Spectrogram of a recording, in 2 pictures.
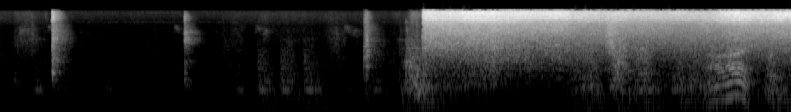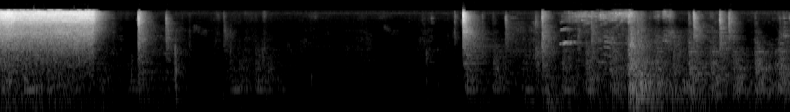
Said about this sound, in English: let me plug the compressor in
